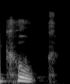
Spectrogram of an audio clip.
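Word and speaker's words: caulk: never heard this term uh use use a cork gun mm-hmm that's spelled c-a-u-l-k I'm just gonna quickly look what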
